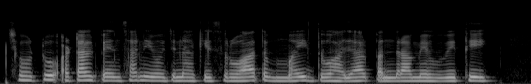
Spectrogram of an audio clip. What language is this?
Hindi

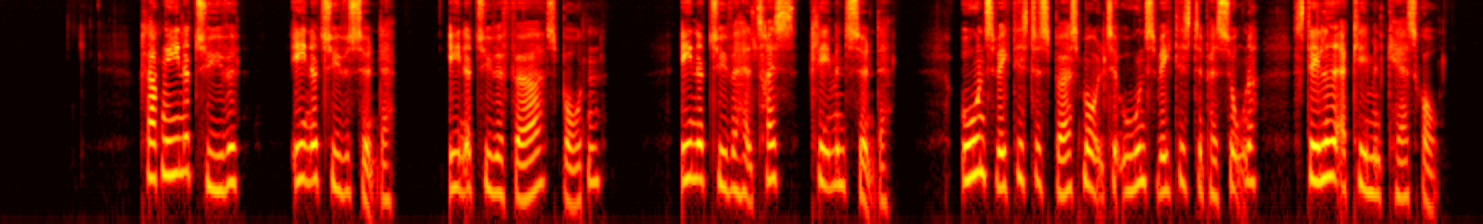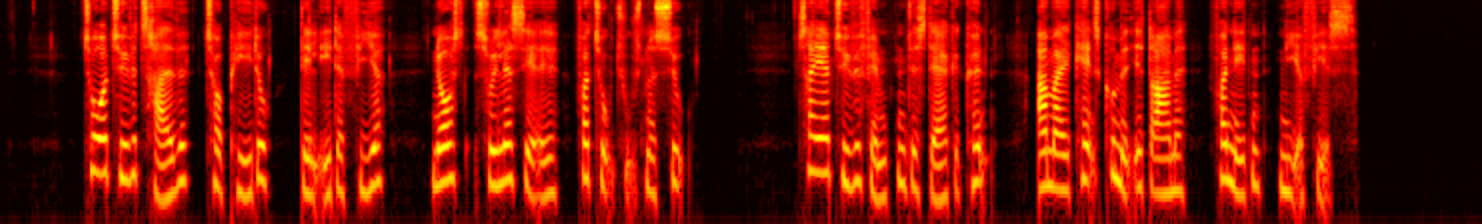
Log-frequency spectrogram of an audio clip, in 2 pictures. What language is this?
Danish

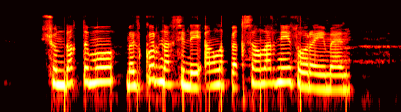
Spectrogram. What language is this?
Uyghur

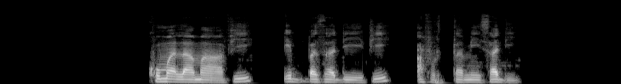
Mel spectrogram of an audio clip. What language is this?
Oromo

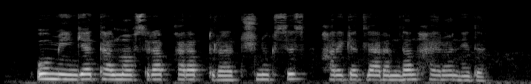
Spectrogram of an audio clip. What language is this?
Uzbek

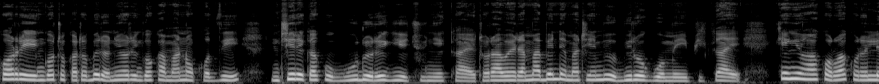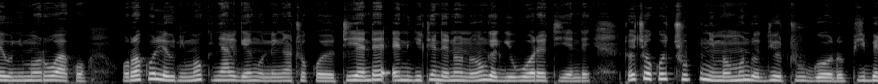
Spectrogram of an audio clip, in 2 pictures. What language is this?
Luo (Kenya and Tanzania)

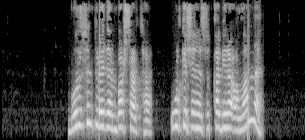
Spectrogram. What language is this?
Bashkir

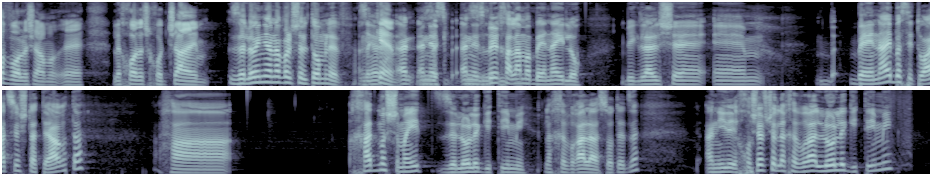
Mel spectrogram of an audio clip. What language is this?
Hebrew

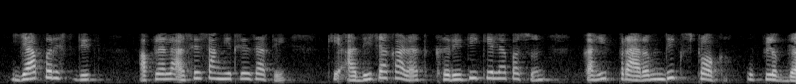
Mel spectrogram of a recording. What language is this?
Marathi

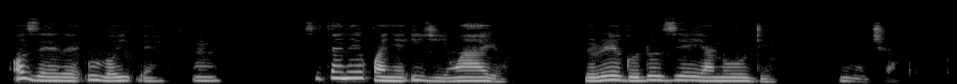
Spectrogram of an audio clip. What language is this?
Igbo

